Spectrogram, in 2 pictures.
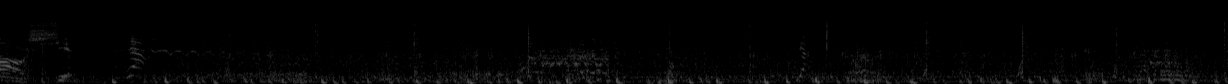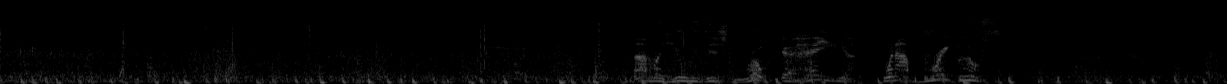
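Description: Horse hooves clop steadily.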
